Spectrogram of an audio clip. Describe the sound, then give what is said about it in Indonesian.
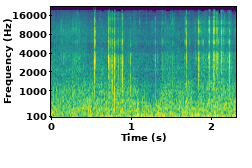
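Fire blazing on firewood in a trench: a steady, rushing roar with scattered sharp crackles and pops throughout. No talking. “Dan raja pun memerintahkan agar menyalakan api pada kayu bakar tersebut. Nyalakan apinya!”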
